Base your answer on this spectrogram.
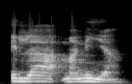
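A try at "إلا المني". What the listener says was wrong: Ilal, Pak. Jangan dikurangi, Pak.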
